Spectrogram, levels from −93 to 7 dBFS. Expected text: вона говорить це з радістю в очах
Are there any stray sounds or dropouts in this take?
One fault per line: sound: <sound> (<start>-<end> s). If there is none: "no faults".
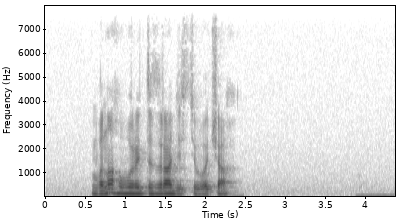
no faults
